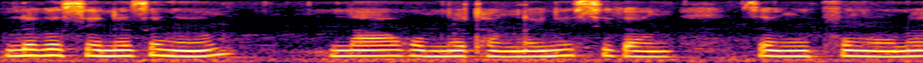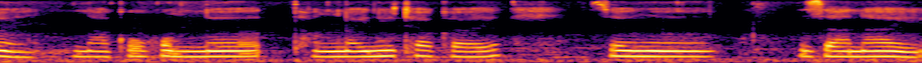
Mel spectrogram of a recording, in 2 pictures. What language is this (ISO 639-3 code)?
brx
